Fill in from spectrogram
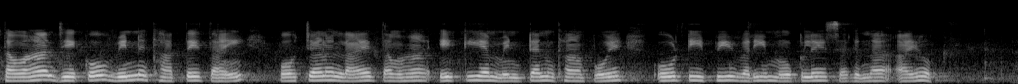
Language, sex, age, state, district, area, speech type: Sindhi, female, 60+, Rajasthan, Ajmer, urban, read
